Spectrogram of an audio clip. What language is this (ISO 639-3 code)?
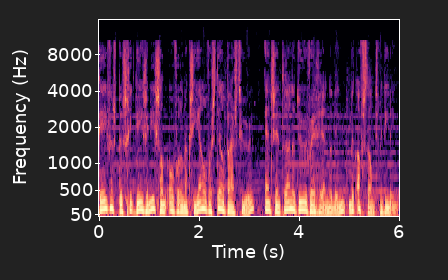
nld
